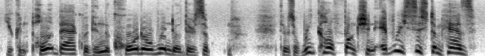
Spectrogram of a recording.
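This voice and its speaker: An actor playing a driven, desperate bank robber turned whistleblower in an audio thriller, halting and confrontational. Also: male voice, sits high, big pitch swings, dry recording. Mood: agitated, pleading. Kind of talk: scripted audio thriller acting.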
